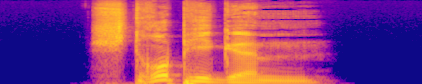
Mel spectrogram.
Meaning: strong dative masculine/neuter singular of struppig
- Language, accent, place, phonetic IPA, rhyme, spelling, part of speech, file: German, Germany, Berlin, [ˈʃtʁʊpɪɡəm], -ʊpɪɡəm, struppigem, adjective, De-struppigem.ogg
